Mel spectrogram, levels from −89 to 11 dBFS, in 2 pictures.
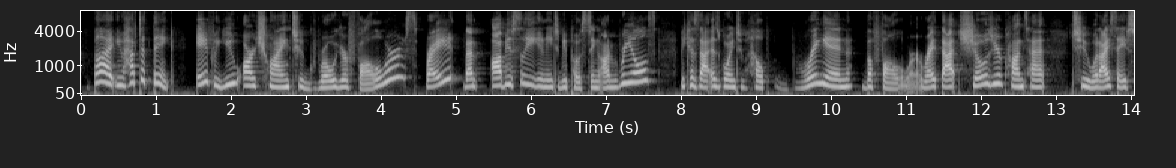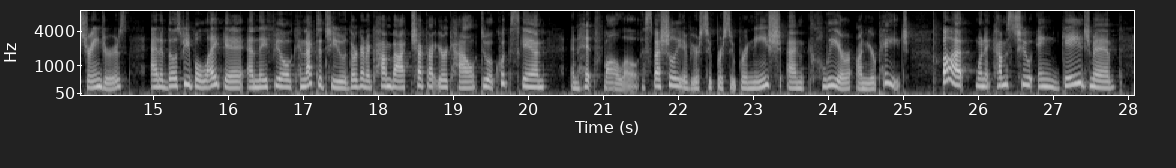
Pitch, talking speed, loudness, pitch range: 215 Hz, 185 wpm, -21 LUFS, 190-245 Hz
